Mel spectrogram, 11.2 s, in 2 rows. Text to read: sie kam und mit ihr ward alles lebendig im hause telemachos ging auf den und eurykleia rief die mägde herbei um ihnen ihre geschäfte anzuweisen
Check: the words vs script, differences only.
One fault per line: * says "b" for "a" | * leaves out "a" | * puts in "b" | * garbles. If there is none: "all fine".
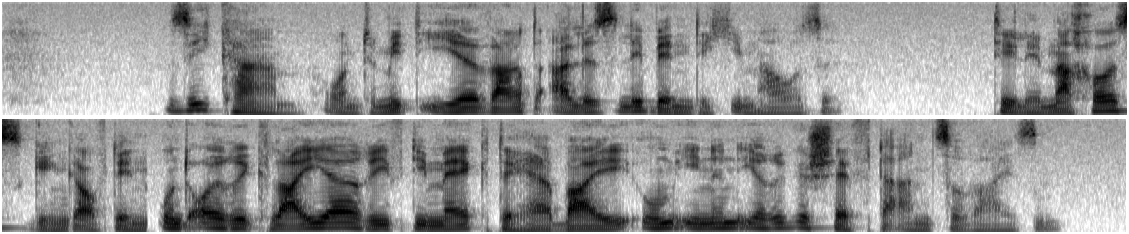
all fine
